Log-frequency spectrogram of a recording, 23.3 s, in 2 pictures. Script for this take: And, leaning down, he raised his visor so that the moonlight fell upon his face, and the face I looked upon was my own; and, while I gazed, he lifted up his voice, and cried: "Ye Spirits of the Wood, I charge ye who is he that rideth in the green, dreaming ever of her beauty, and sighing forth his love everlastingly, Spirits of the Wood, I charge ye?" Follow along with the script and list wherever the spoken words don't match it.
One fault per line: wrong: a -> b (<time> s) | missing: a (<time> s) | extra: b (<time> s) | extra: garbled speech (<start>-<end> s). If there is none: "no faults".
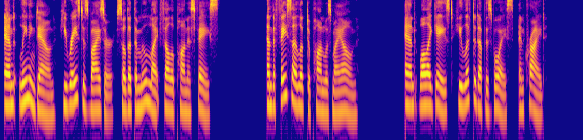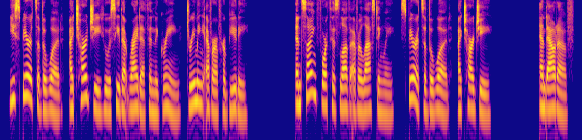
extra: And out of (22.4 s)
